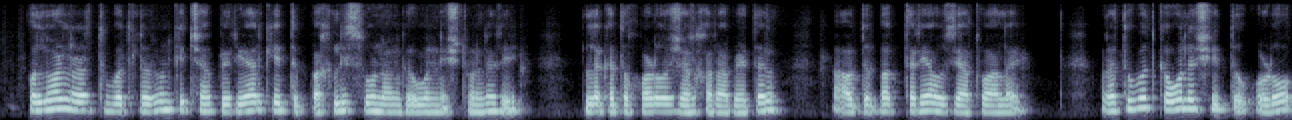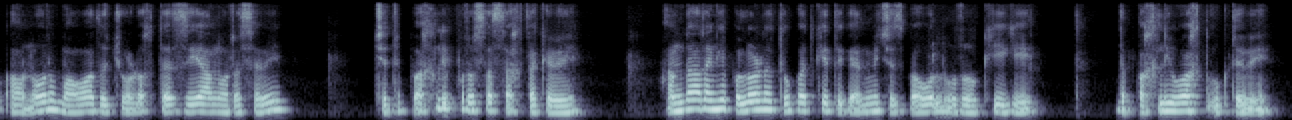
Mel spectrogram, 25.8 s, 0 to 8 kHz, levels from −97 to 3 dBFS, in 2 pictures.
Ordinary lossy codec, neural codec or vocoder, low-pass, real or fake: none; none; 7.2 kHz; real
